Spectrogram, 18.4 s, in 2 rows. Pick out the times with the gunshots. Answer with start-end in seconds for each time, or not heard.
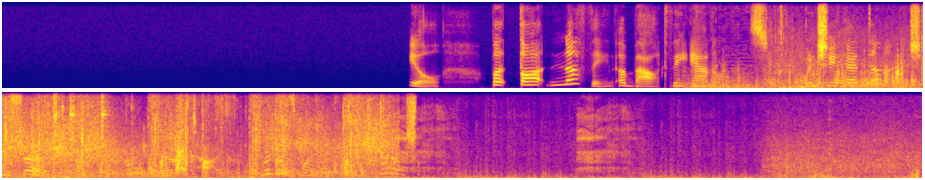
9.2-13.2.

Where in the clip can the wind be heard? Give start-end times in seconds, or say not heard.
6.7-18.3.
